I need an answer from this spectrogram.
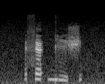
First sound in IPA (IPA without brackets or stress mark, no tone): s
